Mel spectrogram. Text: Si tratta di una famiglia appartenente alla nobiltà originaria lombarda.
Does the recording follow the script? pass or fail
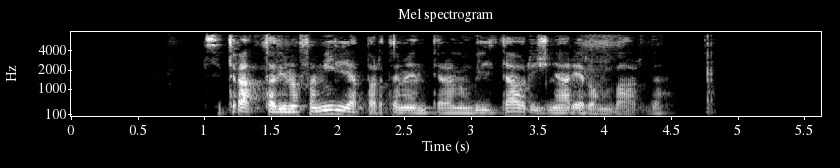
pass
